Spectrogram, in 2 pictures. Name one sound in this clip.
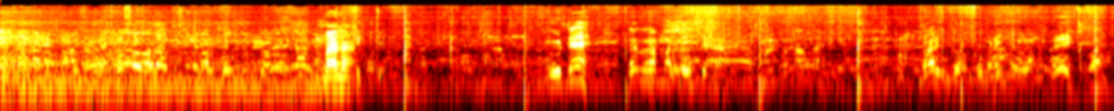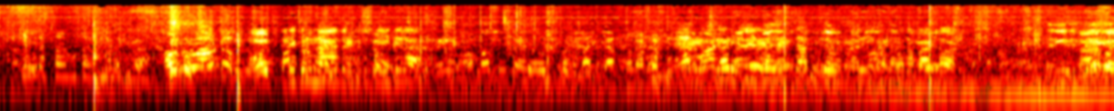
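Young men call out and shout outdoors.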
